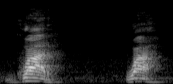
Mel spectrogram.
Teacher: em guar, o A é mais forte, o U é um som mais fraco. Eu digo que o U é a semivogal, o A é a vogal. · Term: ditongo crescente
